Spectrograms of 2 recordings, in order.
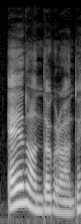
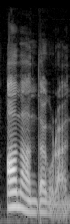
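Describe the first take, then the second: First: The first word sounds like 'an'. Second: The first word sounds like 'on'. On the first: "on이나 an으로 발음할 수 있어요" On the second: "on이나 an으로 발음할 수 있어요"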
